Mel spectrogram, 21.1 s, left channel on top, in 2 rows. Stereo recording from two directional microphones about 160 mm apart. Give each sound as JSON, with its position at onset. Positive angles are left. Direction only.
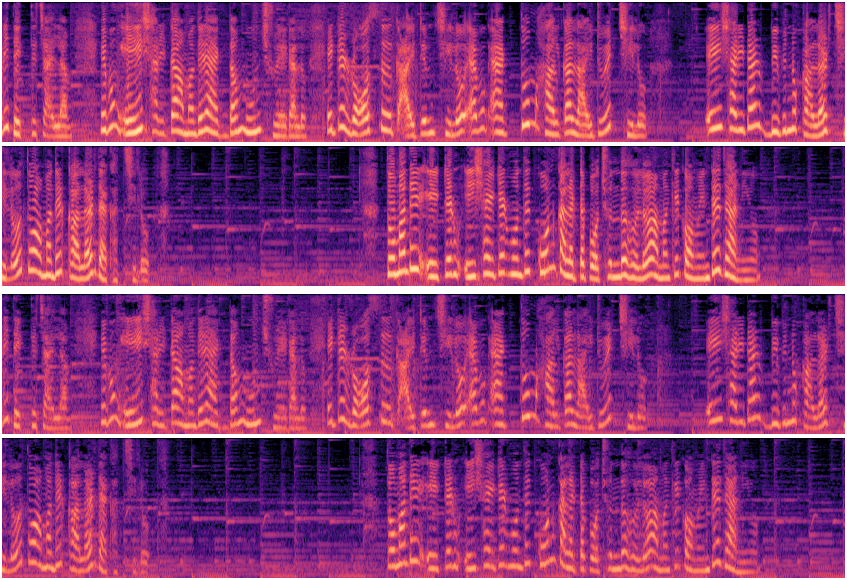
{"t": 0.0, "sound": "a woman's voice", "side_deg": 30}
{"t": 3.0, "sound": "speech", "side_deg": 0}
{"t": 3.2, "sound": "a woman's voice", "side_deg": 25}
{"t": 15.3, "sound": "a woman's voice", "side_deg": 40}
